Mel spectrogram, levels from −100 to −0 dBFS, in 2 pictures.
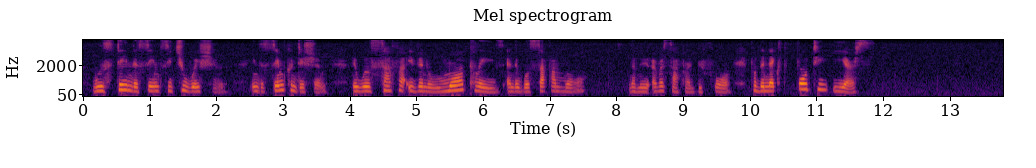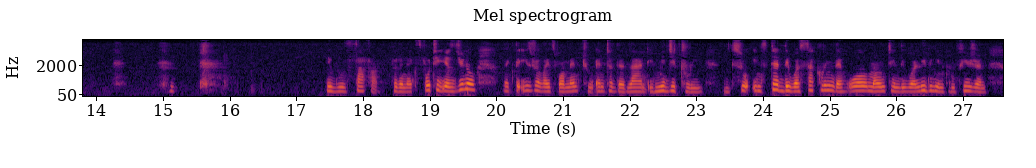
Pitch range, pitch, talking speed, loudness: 175-210 Hz, 190 Hz, 140 wpm, -41 LUFS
